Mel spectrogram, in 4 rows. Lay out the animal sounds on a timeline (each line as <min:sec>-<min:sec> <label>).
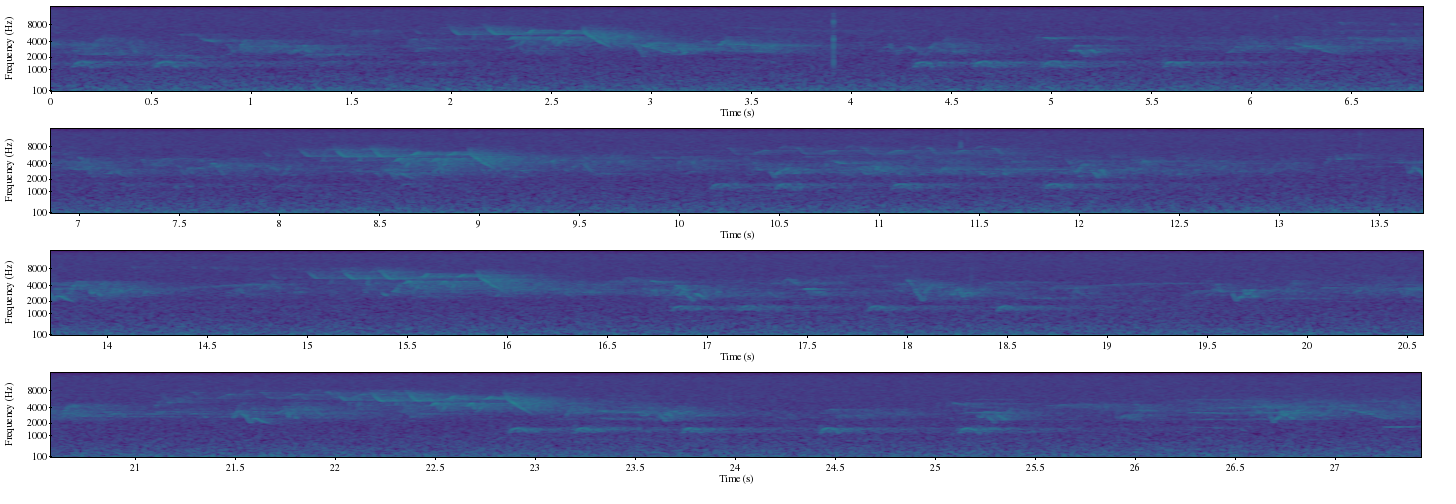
0:00.0-0:02.1 American Crow (Corvus brachyrhynchos)
0:00.0-0:06.4 Red-eyed Vireo (Vireo olivaceus)
0:01.7-0:02.9 Chestnut-sided Warbler (Setophaga pensylvanica)
0:04.1-0:06.0 American Crow (Corvus brachyrhynchos)
0:06.8-0:27.4 Red-eyed Vireo (Vireo olivaceus)
0:08.0-0:09.1 Chestnut-sided Warbler (Setophaga pensylvanica)
0:08.3-0:09.8 Ovenbird (Seiurus aurocapilla)
0:10.0-0:12.4 American Crow (Corvus brachyrhynchos)
0:10.2-0:11.6 Black-and-white Warbler (Mniotilta varia)
0:10.2-0:12.9 Ovenbird (Seiurus aurocapilla)
0:13.6-0:14.9 Eastern Wood-Pewee (Contopus virens)
0:14.8-0:16.1 Chestnut-sided Warbler (Setophaga pensylvanica)
0:16.6-0:18.9 American Crow (Corvus brachyrhynchos)
0:18.2-0:19.6 Eastern Wood-Pewee (Contopus virens)
0:20.6-0:22.2 Veery (Catharus fuscescens)
0:21.0-0:22.4 Black-and-white Warbler (Mniotilta varia)
0:21.7-0:23.0 Chestnut-sided Warbler (Setophaga pensylvanica)
0:22.8-0:25.7 American Crow (Corvus brachyrhynchos)
0:23.2-0:23.8 Blue Jay (Cyanocitta cristata)
0:26.2-0:27.4 Ovenbird (Seiurus aurocapilla)
0:26.3-0:26.7 Blue Jay (Cyanocitta cristata)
